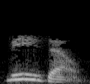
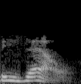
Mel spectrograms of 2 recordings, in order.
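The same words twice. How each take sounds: First: Both syllables get equal stress. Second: The stress falls on the second syllable. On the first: The speaker calls it right. "his last name is pronounced Wiesel" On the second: The speaker calls it wrong. "It's not Wiesel"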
